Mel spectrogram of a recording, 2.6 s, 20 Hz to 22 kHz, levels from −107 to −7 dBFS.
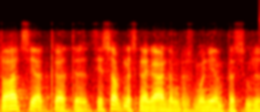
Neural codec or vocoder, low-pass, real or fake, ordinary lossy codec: codec, 16 kHz, 1.1 kbps, Voila-Tokenizer; 7.2 kHz; fake; Opus, 32 kbps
